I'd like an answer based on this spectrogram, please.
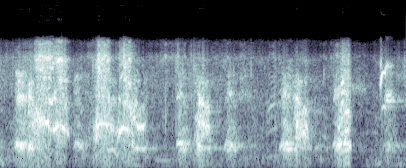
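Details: Dog meeting a wild boar for the first time, barking in rapid rough bursts about once or twice a second, while a man urges it on in Russian and then praises it.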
